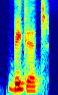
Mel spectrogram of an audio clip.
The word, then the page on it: bigot: Indian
